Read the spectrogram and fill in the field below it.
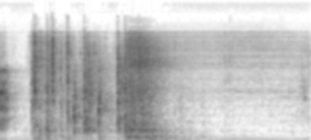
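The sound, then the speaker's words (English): A quick burst of knocking and clattering as a door opens, then a heavier thump of a thrown shell landing, fading into quiet room tone. No one speaks. “Once you get the door, I'll toss the shell.”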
